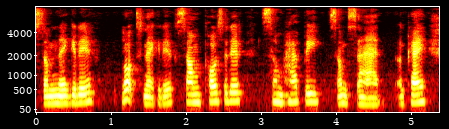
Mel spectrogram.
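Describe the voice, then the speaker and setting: Someone talks with an Australian accent. The sound is dry and close with no echo, on a very clean recording with a silent background. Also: woman. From Australia, rural Queensland. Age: 60s. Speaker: motivational live streamer and author. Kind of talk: motivational live stream talk. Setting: live stream. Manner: animated.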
